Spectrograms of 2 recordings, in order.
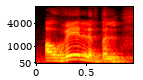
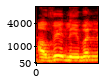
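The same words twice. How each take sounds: First: अवेलेबल as "a-VAY-luh-bul", lower; weak "luh" in अवेलेबल; correct pronunciation. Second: अवेलेबल with a full "lay", "a-VAY-lay-bul"; long second e in अवेलेबल; wrong pronunciation. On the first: Teacher repeats for learners, अवेलेबल said "a-vay-luh-bul". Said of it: "ये होता है". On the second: Teacher shows learners the mistake, अवेलेबल with a full "lay". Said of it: "अवेलेबल नहीं होता". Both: Shown as a demonstration.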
